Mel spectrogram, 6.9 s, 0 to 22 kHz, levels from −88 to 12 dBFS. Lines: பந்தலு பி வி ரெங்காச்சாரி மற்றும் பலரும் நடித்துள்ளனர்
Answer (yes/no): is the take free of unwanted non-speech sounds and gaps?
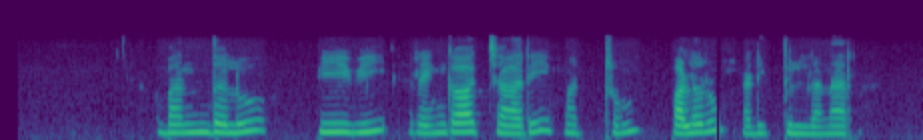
no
